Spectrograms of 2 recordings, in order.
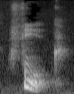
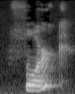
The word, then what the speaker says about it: fork: In standard British English, as well as in Australian English, the R is silent if it is followed by a consonant or if it's at the end of a word. For example, in this word, fork. In American English, it's fork, but in British English, it's fork.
